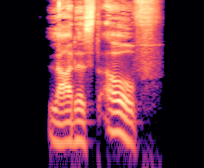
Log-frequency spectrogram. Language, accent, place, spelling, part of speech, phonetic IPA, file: German, Germany, Berlin, ladest auf, verb, [ˌlaːdəst ˈaʊ̯f], De-ladest auf.ogg
- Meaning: second-person singular subjunctive I of aufladen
